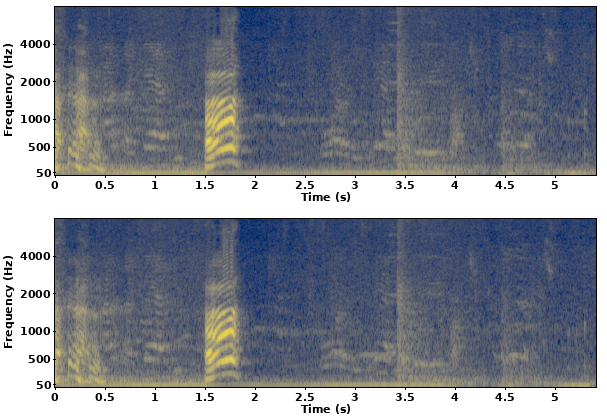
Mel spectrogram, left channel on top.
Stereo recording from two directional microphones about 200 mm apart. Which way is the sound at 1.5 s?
10° left (ahead or behind).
